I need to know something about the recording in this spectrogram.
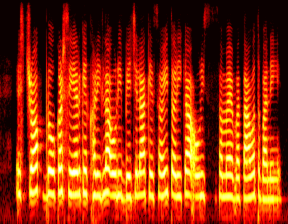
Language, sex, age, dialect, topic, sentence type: Bhojpuri, female, 18-24, Northern, banking, statement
